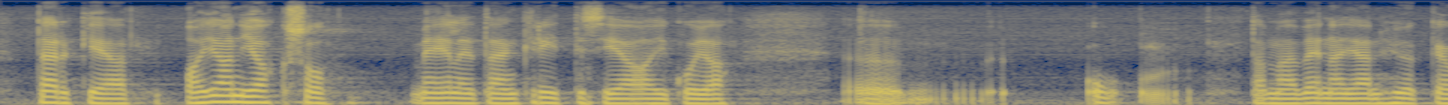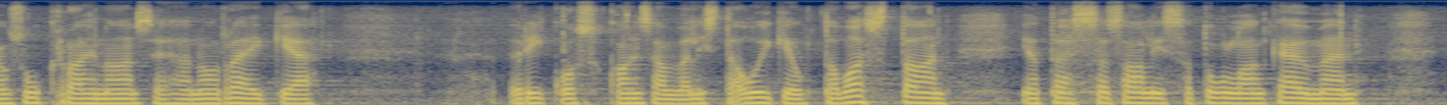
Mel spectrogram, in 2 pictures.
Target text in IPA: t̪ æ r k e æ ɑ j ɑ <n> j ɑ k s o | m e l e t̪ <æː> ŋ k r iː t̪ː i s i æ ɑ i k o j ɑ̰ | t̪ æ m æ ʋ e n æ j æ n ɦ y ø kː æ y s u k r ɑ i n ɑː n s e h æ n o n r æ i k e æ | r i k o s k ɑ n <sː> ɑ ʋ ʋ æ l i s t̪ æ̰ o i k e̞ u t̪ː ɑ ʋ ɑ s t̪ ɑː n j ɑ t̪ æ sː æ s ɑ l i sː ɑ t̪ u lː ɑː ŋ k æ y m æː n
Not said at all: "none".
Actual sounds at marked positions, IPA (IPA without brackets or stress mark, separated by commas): n, æː, s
